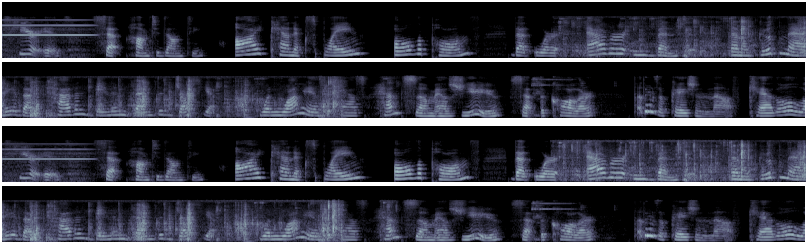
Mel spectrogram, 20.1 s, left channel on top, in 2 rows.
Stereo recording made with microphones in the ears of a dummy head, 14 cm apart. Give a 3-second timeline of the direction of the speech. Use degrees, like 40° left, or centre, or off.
50° left, 10° left, 10° right, 40° left, 50° left, 50° left, 50° left.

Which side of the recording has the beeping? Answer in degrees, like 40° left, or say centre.
centre.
